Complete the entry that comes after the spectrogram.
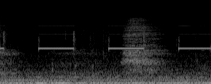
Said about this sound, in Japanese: すげえ車来るじゃん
